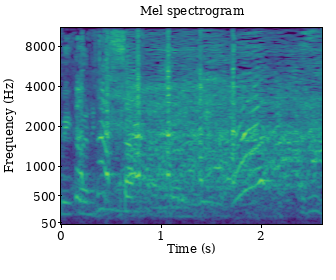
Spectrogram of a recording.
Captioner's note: laughter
